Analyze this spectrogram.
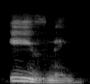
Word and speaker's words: evening: Hai jadi Hening John evening wear Jadi terlihat seperti ada tiga suku kata kita bacanya dua suku kata saja Hai jadi min-joon jadi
